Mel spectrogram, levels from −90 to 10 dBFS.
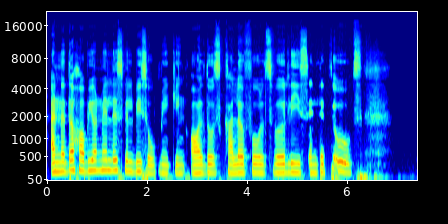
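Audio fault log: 3.39 to 6.45 s, video or display buzz: a faint buzz at 75 Hz with a thin hash riding above it sits well under the speech. That's a screen or its video cable leaking into the audio path at the display's field rate.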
